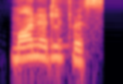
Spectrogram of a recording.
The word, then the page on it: monadelphous: Indian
